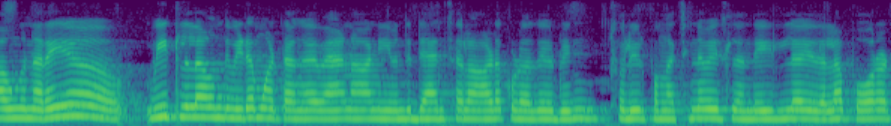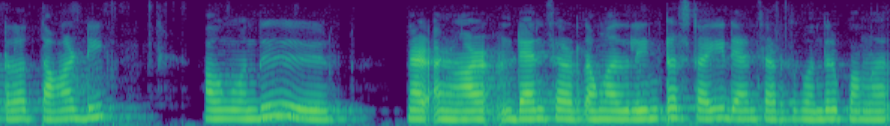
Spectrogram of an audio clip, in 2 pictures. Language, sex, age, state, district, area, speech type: Tamil, female, 18-30, Tamil Nadu, Namakkal, rural, spontaneous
